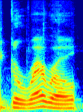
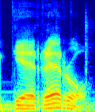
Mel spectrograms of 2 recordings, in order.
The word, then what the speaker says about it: Guerrero: Don't say Guerrero, say Guerrero. It's like, I don't know, man. I gotta use the R's, the Guerrero.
